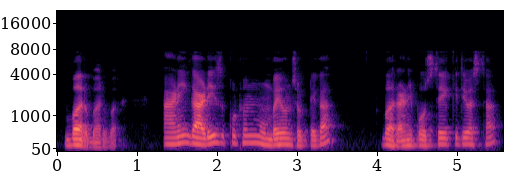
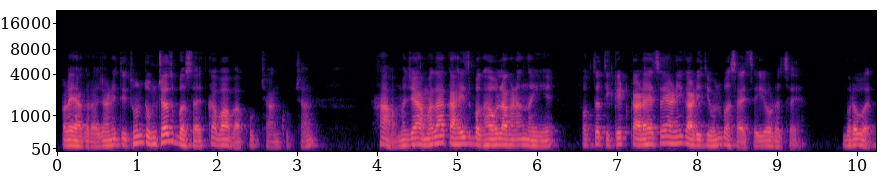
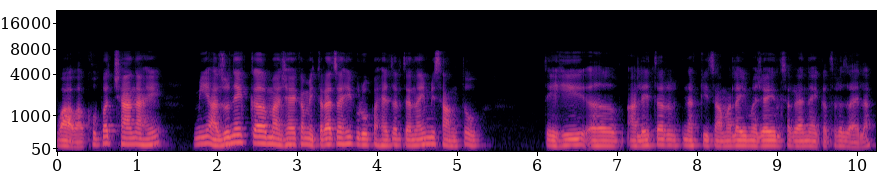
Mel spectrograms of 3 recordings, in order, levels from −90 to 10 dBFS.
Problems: none marked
